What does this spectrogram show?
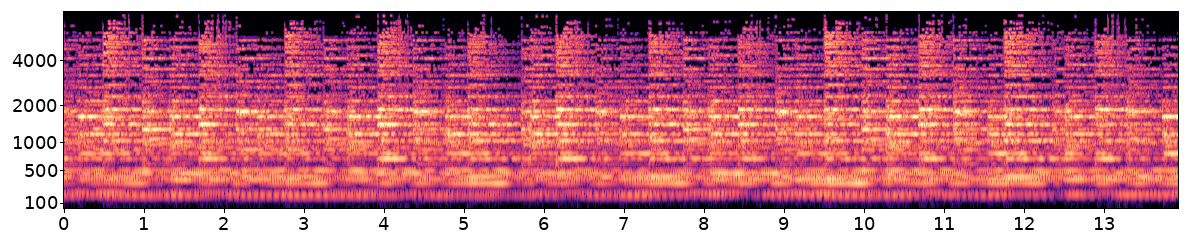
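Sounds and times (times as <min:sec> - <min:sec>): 
bells ringing: 0:00.0 - 0:13.9.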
